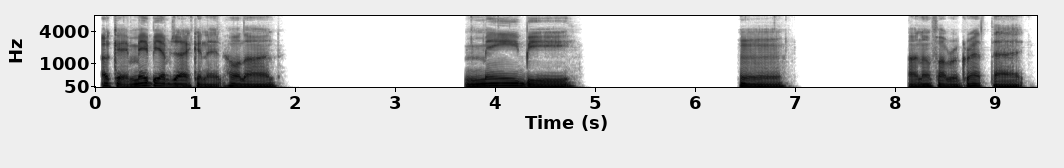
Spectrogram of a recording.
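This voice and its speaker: A man's voice: extremely low pitch, slow pace, long pauses, mellow, no echo, clean studio sound. A man streaming live, thinking aloud and muttering to himself as he edits an animation in a casual, laid-back way. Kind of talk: casual livestream commentary while animating.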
